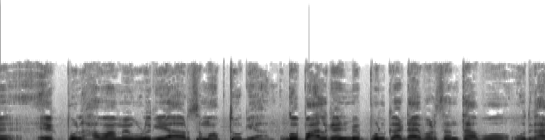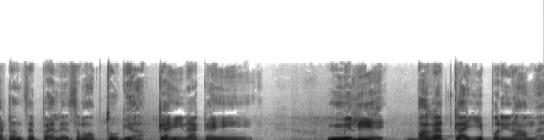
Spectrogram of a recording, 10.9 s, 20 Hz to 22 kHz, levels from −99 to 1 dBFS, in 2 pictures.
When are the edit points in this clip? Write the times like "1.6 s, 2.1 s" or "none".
2.7 s, 6.9 s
